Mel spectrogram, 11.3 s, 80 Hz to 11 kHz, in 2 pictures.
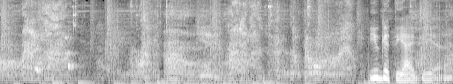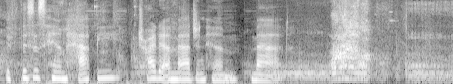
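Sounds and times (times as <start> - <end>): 
dog yips: 0.0 - 1.0, 1.6 - 4.5, 9.8 - 10.7
two dogs in playful scuffle: 0.0 - 7.5
two dogs growling and snarling while wrestling: 0.0 - 7.9, 8.7 - 11.3
speech: 4.6 - 9.3.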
